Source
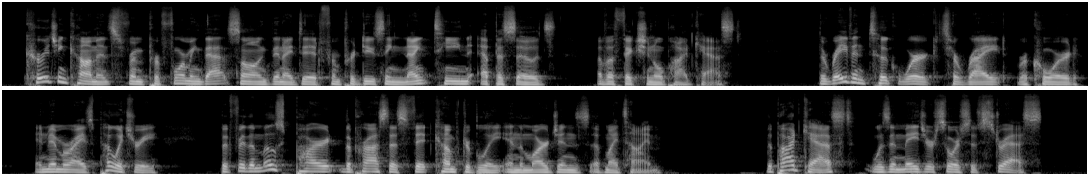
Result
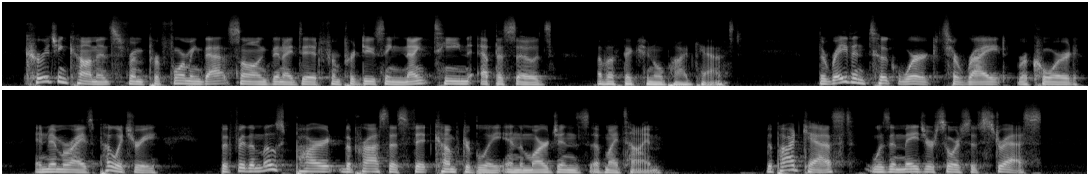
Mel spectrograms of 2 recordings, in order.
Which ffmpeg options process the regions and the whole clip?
ffmpeg -i in.wav -filter_complex "[0:a]asettb=1/sr,asplit=3[link_01][link_02][link_03];[link_01]atrim=end=5.484[link_04];[link_02]atrim=start=5.48:end=7.28,asetpts=PTS-STARTPTS,afade=type=in:duration=0.004:curve=qsin,afade=type=out:start_time=1.796:duration=0.004:curve=qsin,lowpass=frequency=1800:width=0.5412,lowpass=frequency=1800:width=1.3066,asubboost=boost=7:cutoff=190[link_05];[link_03]atrim=start=7.276[link_06];[link_04][link_05]acrossfade=duration=0.004:curve1=hsin:curve2=qsin[link_07];[link_07][link_06]acrossfade=duration=0.004:curve1=qsin:curve2=hsin,lowpass=2900,acompressor=threshold=-27dB:ratio=2,volume=6dB" out.wav

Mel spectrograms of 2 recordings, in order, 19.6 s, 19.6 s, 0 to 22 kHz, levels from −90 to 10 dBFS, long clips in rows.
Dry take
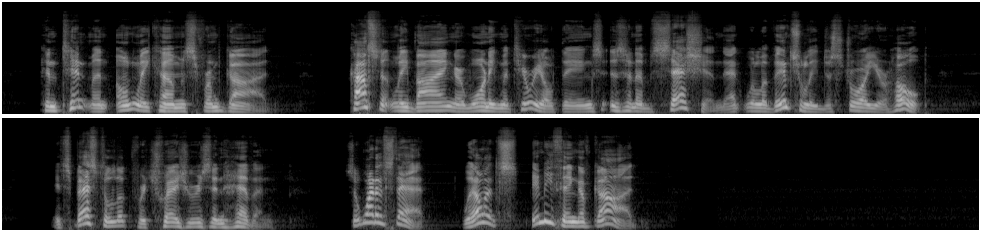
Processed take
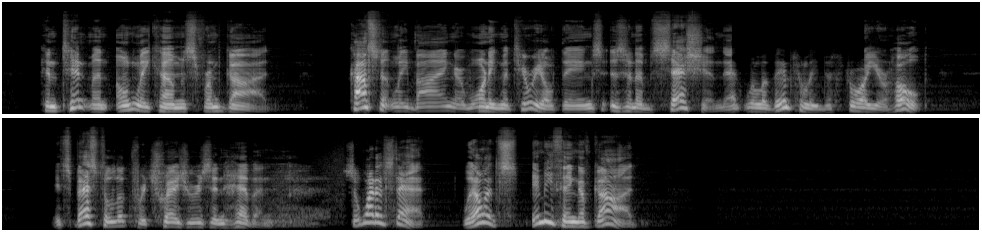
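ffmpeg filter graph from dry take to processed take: ffmpeg -i in.wav -filter_complex "[0:a]asettb=1/sr,asplit=3[link_01][link_02][link_03];[link_01]atrim=end=3.874[link_04];[link_02]atrim=start=3.87:end=4.77,asetpts=PTS-STARTPTS,afade=type=in:duration=0.004:curve=qsin,afade=type=out:start_time=0.896:duration=0.004:curve=qsin,highpass=frequency=240:poles=1,acompressor=threshold=-29dB:ratio=6:attack=3.2:release=140:knee=1:detection=peak[link_05];[link_03]atrim=start=4.766[link_06];[link_04][link_05]acrossfade=duration=0.004:curve1=hsin:curve2=qsin[link_07];[link_07][link_06]acrossfade=duration=0.004:curve1=qsin:curve2=hsin,asettb=1/sr,asplit=3[link_08][link_09][link_10];[link_08]atrim=end=7.294[link_11];[link_09]atrim=start=7.29:end=8.63,asetpts=PTS-STARTPTS,afade=type=in:duration=0.004:curve=qsin,afade=type=out:start_time=1.336:duration=0.004:curve=qsin,lowpass=frequency=1300:width=0.5412,lowpass=frequency=1300:width=1.3066,asplit=2[link_12][link_13];[link_13]adelay=13,volume=-12.5dB[link_14];[link_12][link_14]amix=inputs=2:normalize=0,atrim=end_sample=59094[link_15];[link_10]atrim=start=8.626[link_16];[link_11][link_15]acrossfade=duration=0.004:curve1=hsin:curve2=qsin[link_17];[link_17][link_16]acrossfade=duration=0.004:curve1=qsin:curve2=hsin,asettb=1/sr,asplit=3[link_18][link_19][link_20];[link_18]atrim=end=10.814[link_21];[link_19]atrim=start=10.81:end=13.83,asetpts=PTS-STARTPTS,afade=type=in:duration=0.004:curve=qsin,afade=type=out:start_time=3.016:duration=0.004:curve=qsin,highpass=200,lowpass=4100,acompressor=mode=upward:threshold=-29dB:ratio=2.5:attack=3.2:release=140:knee=2.83:detection=peak[link_22];[link_20]atrim=start=13.826[link_23];[link_21][link_22]acrossfade=duration=0.004:curve1=hsin:curve2=qsin[link_24];[link_24][link_23]acrossfade=duration=0.004:curve1=qsin:curve2=hsin,highpass=frequency=180:width=0.5412,highpass=frequency=180:width=1.3066,equalizer=frequency=390:width_type=o:width=1.2:gain=-3,aecho=1:1:3.8:0.34,volume=1dB" out.wav

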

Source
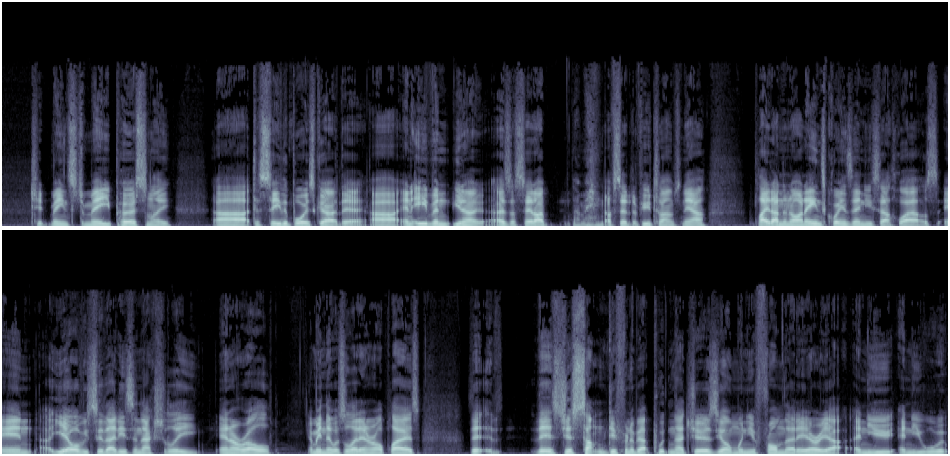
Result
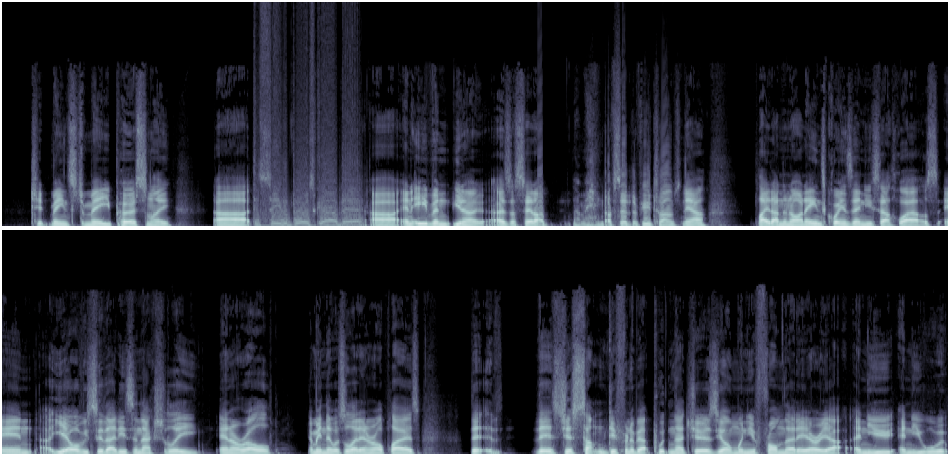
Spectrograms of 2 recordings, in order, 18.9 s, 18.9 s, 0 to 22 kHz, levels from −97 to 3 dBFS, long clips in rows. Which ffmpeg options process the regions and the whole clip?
ffmpeg -i in.wav -filter_complex "[0:a]asettb=1/sr,asplit=3[link_01][link_02][link_03];[link_01]atrim=end=2.484[link_04];[link_02]atrim=start=2.48:end=3.63,asetpts=PTS-STARTPTS,afade=type=in:duration=0.004:curve=qsin,afade=type=out:start_time=1.146:duration=0.004:curve=qsin,acontrast=84,aeval=exprs='(tanh(31.6*val(0)+0.4)-tanh(0.4))/31.6':channel_layout=same,aeval=exprs='max(val(0),0)':channel_layout=same[link_05];[link_03]atrim=start=3.626[link_06];[link_04][link_05]acrossfade=duration=0.004:curve1=hsin:curve2=qsin[link_07];[link_07][link_06]acrossfade=duration=0.004:curve1=qsin:curve2=hsin,asettb=1/sr,asplit=3[link_08][link_09][link_10];[link_08]atrim=end=5.354[link_11];[link_09]atrim=start=5.35:end=6.84,asetpts=PTS-STARTPTS,afade=type=in:duration=0.004:curve=qsin,afade=type=out:start_time=1.486:duration=0.004:curve=qsin,lowshelf=frequency=87:gain=10.5,aeval=exprs='(tanh(8.91*val(0)+0.7)-tanh(0.7))/8.91':channel_layout=same[link_12];[link_10]atrim=start=6.836[link_13];[link_11][link_12]acrossfade=duration=0.004:curve1=hsin:curve2=qsin[link_14];[link_14][link_13]acrossfade=duration=0.004:curve1=qsin:curve2=hsin,agate=range=-33dB:threshold=-44dB:ratio=3:detection=peak,highshelf=frequency=2800:gain=-10.5,acrossover=split=110|690|2400[link_15][link_16][link_17][link_18];[link_15]acompressor=threshold=-45dB:ratio=4[link_19];[link_16]acompressor=threshold=-20dB:ratio=4[link_20];[link_17]acompressor=threshold=-29dB:ratio=4[link_21];[link_18]acompressor=threshold=-36dB:ratio=4[link_22];[link_19][link_20][link_21][link_22]amix=inputs=4:normalize=0,volume=7.5dB" out.wav

